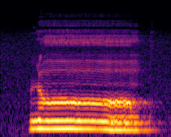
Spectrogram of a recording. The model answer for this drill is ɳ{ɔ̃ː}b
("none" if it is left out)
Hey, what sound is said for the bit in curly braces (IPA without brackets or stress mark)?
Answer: ɔ̃ː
